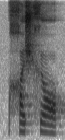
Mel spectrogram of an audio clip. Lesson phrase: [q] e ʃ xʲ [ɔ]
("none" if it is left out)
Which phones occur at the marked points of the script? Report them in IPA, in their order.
χ, ɔ

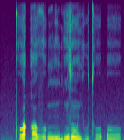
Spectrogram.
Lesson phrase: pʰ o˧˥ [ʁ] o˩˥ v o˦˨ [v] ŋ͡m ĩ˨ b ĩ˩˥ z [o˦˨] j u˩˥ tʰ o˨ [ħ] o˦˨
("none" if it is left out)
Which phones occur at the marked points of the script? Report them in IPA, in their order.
q, none, õ˦˨, ʔ

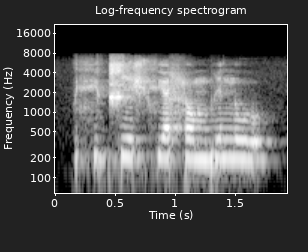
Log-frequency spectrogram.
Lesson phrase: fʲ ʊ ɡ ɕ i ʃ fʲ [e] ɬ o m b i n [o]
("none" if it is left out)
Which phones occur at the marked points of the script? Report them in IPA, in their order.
ɛ, u

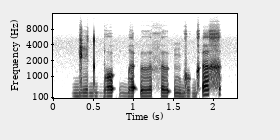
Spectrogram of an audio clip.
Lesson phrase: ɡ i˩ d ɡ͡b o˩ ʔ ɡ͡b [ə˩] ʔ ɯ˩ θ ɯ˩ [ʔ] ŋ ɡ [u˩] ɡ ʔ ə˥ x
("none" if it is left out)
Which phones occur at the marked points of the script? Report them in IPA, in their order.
ə˩, ʔ, u˩

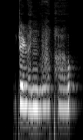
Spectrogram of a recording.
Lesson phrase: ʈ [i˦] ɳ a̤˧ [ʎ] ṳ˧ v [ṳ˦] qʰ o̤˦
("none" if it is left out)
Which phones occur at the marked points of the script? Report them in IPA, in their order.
i˦, ɲ, ṳ˦

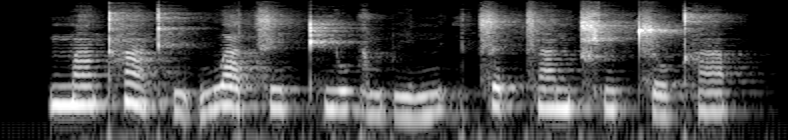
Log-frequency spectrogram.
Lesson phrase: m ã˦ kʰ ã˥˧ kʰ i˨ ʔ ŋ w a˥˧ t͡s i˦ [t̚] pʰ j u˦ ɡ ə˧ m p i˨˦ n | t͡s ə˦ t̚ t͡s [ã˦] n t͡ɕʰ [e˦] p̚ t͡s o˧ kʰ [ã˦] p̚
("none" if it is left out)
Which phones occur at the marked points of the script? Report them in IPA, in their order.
t̚, ã˦, i˦, ã˦

